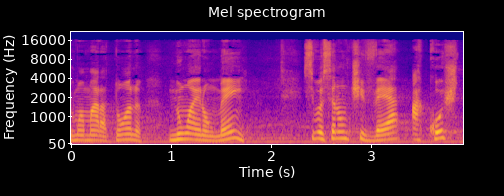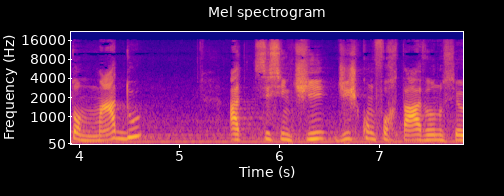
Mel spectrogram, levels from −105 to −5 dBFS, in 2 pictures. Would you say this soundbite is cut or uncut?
uncut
